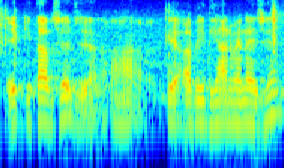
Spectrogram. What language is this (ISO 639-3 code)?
mai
